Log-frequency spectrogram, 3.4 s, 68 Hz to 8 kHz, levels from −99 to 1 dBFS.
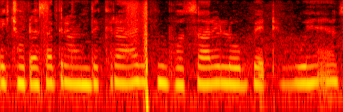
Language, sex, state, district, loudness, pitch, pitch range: Hindi, female, Uttar Pradesh, Jalaun, -36 LUFS, 235 Hz, 230-240 Hz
